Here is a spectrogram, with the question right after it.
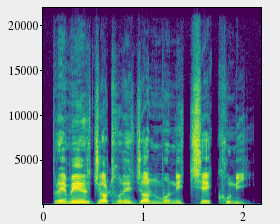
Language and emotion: Bengali, neutral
